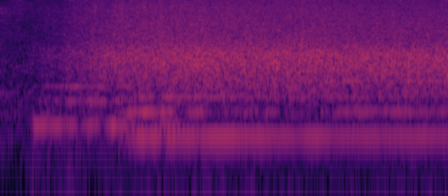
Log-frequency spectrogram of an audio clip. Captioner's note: applause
